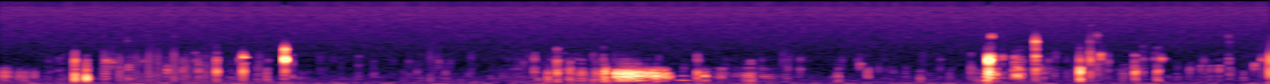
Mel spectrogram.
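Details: Frequent bubbling gurgles and a longer low growl from the recorder's own belly: ordinary stomach growling (borborygmi).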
